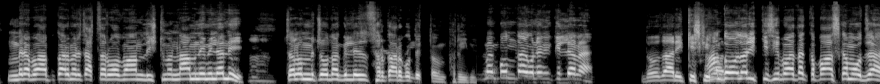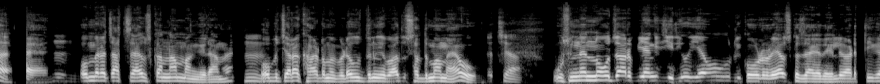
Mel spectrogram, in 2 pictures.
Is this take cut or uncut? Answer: cut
